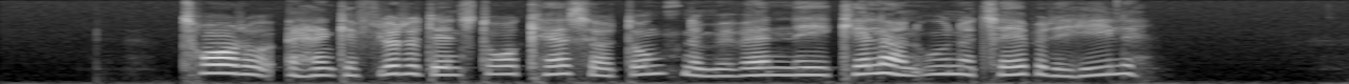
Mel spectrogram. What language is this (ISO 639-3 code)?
dan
